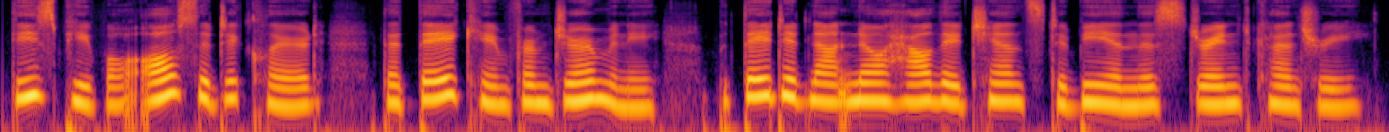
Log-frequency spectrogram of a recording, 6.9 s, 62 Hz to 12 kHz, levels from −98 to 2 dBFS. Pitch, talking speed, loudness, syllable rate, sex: 205 Hz, 200 wpm, -17 LUFS, 5.4 syllables/s, female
